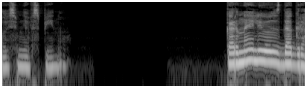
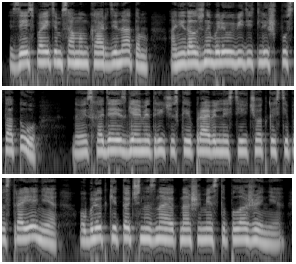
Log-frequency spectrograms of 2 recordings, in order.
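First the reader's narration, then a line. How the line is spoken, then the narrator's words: Barked. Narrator (Russian): рявкнул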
